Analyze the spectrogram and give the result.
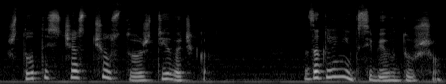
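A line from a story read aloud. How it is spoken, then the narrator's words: Fairy's gentle question. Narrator (Russian): фея сказок ласково спросила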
